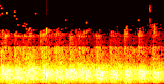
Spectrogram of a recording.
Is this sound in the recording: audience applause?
yes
